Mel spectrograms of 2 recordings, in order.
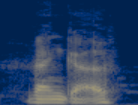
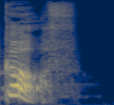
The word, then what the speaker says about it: Van Gogh: is it not Gough? – Vincent Van Gogh. – I thought the GH would be like cough. – No.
